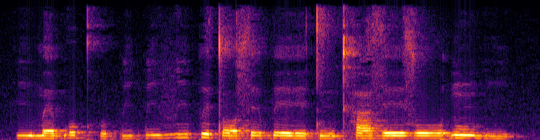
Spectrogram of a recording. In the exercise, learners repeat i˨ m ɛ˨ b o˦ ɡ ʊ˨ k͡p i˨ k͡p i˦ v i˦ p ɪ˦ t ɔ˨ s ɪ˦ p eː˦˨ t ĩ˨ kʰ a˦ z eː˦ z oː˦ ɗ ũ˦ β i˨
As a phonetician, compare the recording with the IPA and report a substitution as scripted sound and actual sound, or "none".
ɡ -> kʰ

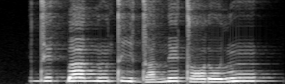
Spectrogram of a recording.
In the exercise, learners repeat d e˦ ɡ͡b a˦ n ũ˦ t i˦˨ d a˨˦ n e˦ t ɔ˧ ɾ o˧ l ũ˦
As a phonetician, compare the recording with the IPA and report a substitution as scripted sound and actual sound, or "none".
none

